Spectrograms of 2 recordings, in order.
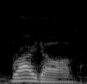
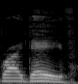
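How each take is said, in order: First: The last syllable sounds like 'dov'. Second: The last syllable sounds like 'dave'. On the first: The speaker calls it right. "he pronounces the D A V Dov" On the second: The speaker calls it wrong. "I know it's not Bridave"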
